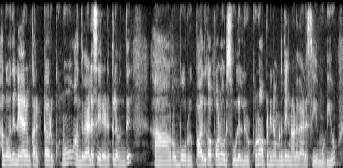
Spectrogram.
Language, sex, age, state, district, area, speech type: Tamil, female, 18-30, Tamil Nadu, Tiruppur, rural, spontaneous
